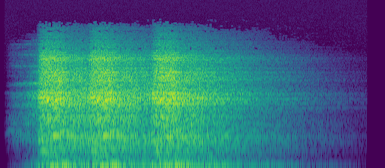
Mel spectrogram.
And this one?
Several blasts from a laser gun.
Recording Credit (Last Name):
